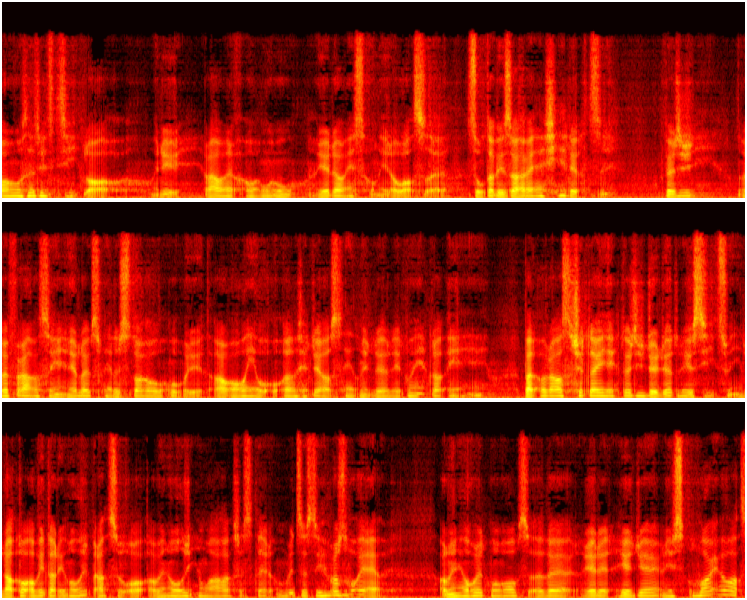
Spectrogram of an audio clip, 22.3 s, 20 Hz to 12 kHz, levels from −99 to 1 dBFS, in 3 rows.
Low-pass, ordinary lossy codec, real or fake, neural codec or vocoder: 9.9 kHz; MP3, 64 kbps; fake; autoencoder, 22.05 kHz, a latent of 192 numbers a frame, VITS, trained on many speakers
